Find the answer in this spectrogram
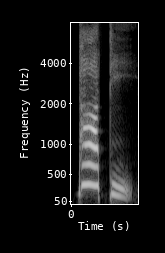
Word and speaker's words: パーティー: 仕事 Next, パーティー party. パーティーパーティー Starts high, drops low on the second syllable, and stays low.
